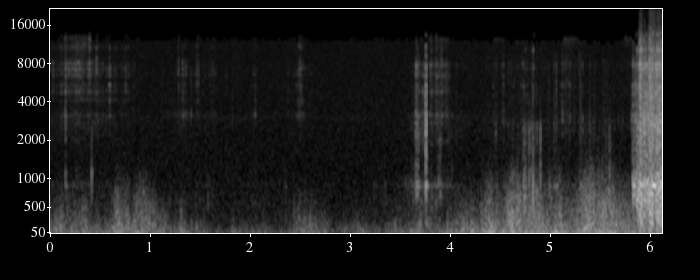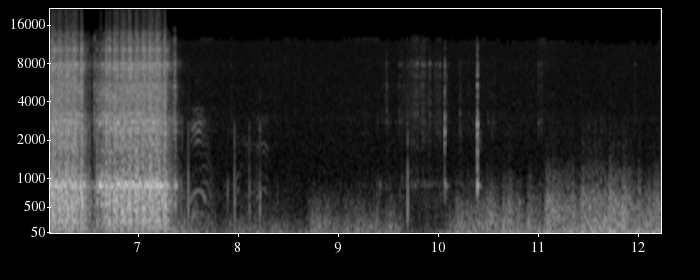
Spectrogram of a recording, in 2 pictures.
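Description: Airsoft guns fire rapid bursts of cover fire at an outdoor skirmish game, two loud dense volleys close by in the middle, with quieter shots and people talking around them.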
